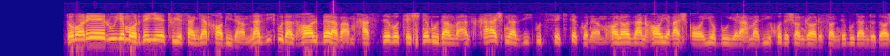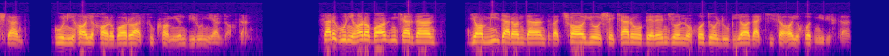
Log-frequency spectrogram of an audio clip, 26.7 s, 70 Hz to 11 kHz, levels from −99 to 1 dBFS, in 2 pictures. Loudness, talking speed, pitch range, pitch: -16 LUFS, 155 wpm, 120-155 Hz, 130 Hz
